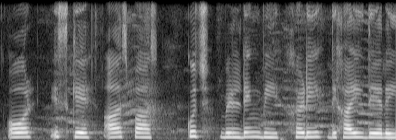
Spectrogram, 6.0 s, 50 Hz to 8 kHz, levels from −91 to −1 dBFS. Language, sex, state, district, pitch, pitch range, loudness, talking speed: Hindi, female, Uttar Pradesh, Saharanpur, 245 Hz, 235-255 Hz, -15 LUFS, 110 wpm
